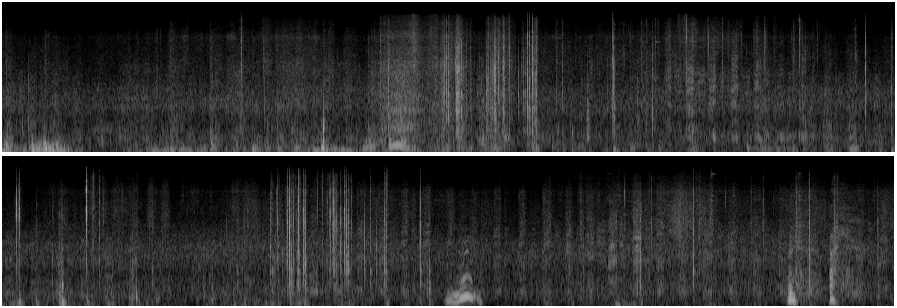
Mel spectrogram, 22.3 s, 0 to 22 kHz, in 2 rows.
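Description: A German Shepherd dog panting hard, with a few short voiced sounds rising and falling in between: about 5 seconds in, again around 17 seconds and near the end.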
